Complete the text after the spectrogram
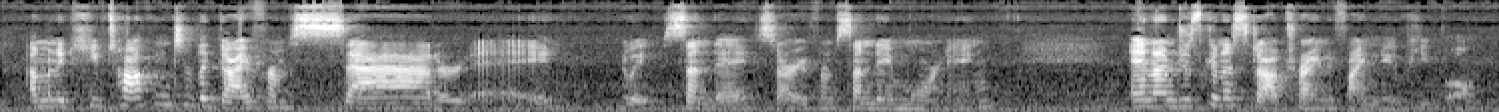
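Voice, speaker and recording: A woman talks at a moderate pace, her loudness swinging widely. Noticeable background noise and audible room echo fill the recording. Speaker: vlogger and therapist. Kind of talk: casual vlog. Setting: outdoors outside a coffee shop. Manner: talking quietly.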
